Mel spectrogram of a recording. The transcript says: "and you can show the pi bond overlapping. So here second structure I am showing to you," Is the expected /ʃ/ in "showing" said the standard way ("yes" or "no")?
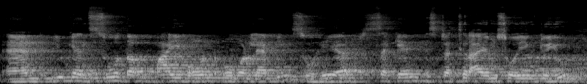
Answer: no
